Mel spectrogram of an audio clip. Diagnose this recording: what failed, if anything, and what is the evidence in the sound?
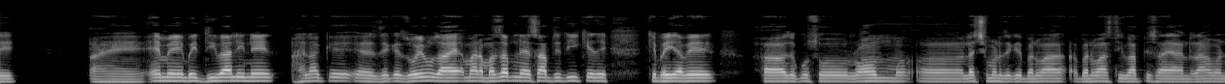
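The codec stage is the culprit: the speech is band-limited throughout, with nothing above about 10.1 kHz, and it sounds washy and ringing, with hiss breathing along with the signal. That's likely WMA compression at a low bitrate, fitting roughly 32 kbps, smearing quantisation noise across long transform blocks.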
